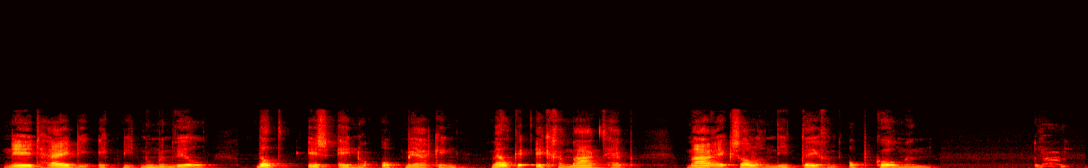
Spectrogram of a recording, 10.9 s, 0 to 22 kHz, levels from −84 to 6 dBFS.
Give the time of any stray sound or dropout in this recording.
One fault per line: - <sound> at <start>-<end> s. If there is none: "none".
- cough at 10.3-10.8 s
